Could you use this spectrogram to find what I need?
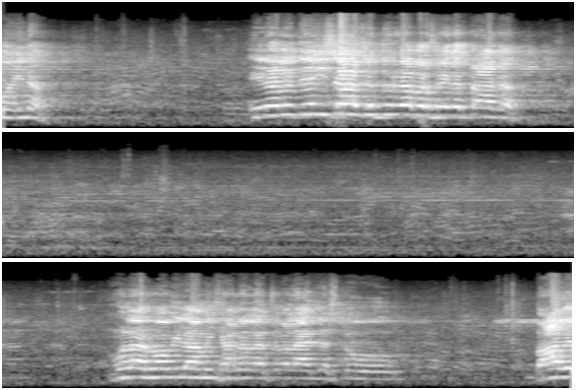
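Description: A middle-aged man speaks loudly and with animation into a microphone, heard through loudspeakers outdoors.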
